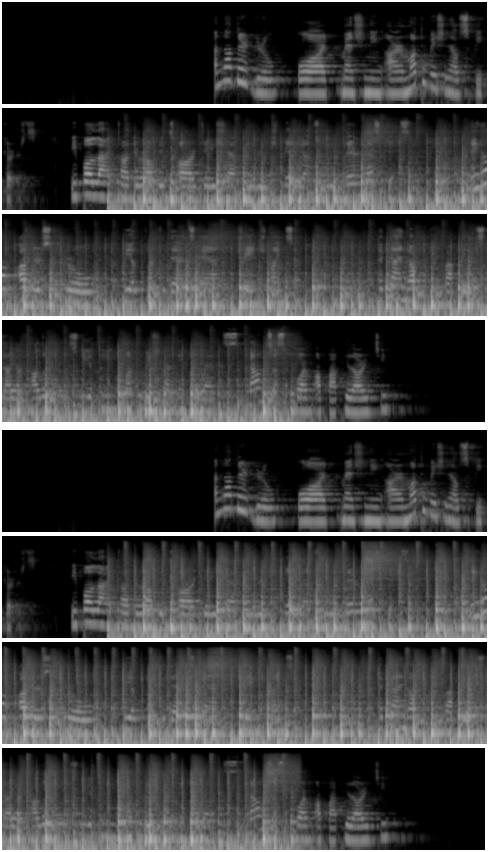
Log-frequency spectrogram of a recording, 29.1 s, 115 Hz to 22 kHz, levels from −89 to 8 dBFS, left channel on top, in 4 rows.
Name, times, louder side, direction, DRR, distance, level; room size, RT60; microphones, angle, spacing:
voice 1, 3.2-4.1 4.4-7.8 8.3-13.4 14.3-16.0 16.3-19.0 20.2-27.6, left 1 dB, 15° left, 9 dB, 1.0 m, -40 dB
sound 1, 8.9-26.3, right 1 dB, 45° right, 1.4 m, -30 dB
23.0 x 16.5 x 9.1 m, 1.0 s
head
